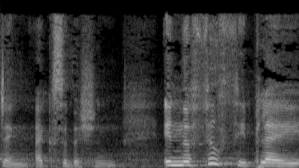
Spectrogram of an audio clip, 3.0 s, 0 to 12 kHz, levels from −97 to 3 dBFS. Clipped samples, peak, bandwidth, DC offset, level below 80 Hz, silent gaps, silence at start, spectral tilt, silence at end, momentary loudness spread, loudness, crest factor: under 0.1%; -14 dBFS; 11.5 kHz; under 0.1%; -72 dBFS; none; 0 s; -3 dB/octave; 0 s; 19 LU; -33 LUFS; 20 dB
